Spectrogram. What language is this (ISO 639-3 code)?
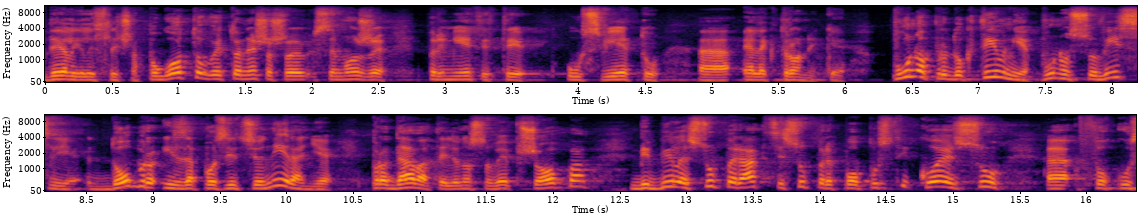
hrv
